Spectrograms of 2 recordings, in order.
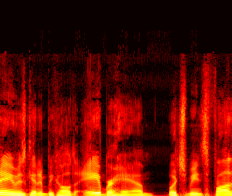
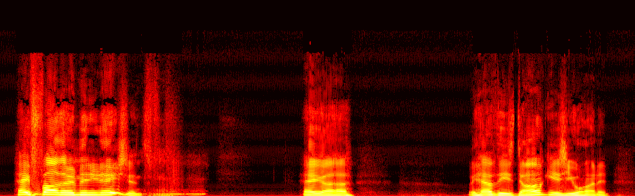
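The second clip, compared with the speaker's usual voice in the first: put-on snide, taunting, sarcastic, mocking tone. Imagining how people spoke sarcastically to him: imitating a sarcastic taunt. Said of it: "some people said it sarcastically to him".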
